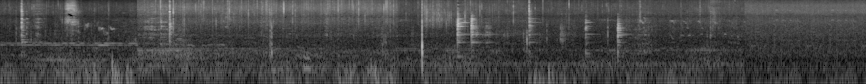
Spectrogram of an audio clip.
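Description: Slices of French toast frying on a large flat griddle, sizzling steadily. Over the first nine seconds or so a metal spatula scrapes and clicks sharply against the griddle several times.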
